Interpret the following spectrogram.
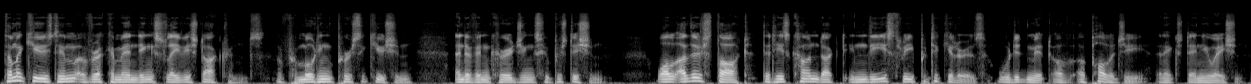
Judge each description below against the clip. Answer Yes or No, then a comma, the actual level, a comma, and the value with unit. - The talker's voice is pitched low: Yes, low, 105 Hz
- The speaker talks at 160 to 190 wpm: No, average, 145 wpm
